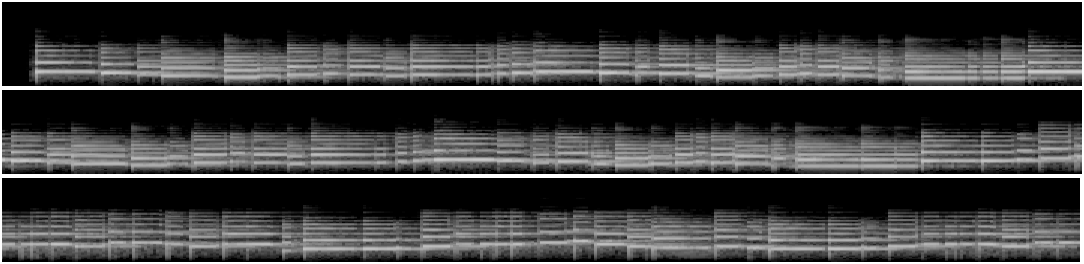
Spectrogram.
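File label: D mixolydian, irish mandolin, tunes; sporting days of easter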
